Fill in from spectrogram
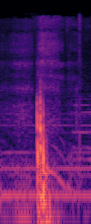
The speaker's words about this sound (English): He's a purring machine. He's orange, he's not green. He's a purring machine. Oh, kitty.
